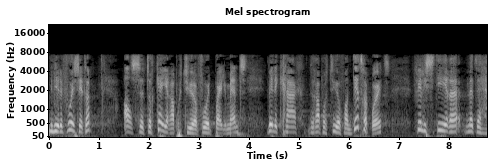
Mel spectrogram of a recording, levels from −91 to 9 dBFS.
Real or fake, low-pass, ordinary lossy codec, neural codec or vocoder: real; 7.2 kHz; none; none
